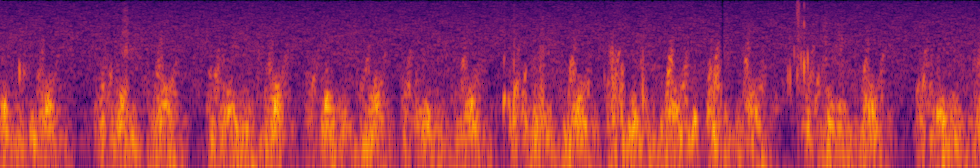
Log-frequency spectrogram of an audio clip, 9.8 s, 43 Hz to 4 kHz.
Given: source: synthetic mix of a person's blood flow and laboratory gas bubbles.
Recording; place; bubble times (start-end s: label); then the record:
Doppler ultrasound of blood flow; precordium
0.17-0.29 s: bubbles
0.99-1.32 s: bubbles
5.00-5.20 s: bubbles
5.31-5.46 s: bubbles
6.04-6.26 s: bubbles
6.39-6.55 s: bubbles
7.85-8.11 s: bubbles
From the record:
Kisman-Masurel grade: 122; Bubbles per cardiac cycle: 1 to 2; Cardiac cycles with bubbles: 10 to 50%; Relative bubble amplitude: moderate (0.250 to 0.450); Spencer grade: 2 (many but less than half of the cardiac periods contain bubble signals, singularly or in groups); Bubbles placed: only in the low amplitude regions of the cardiac cycle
